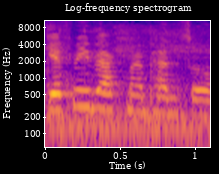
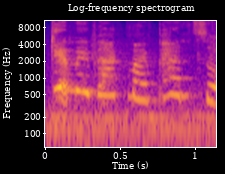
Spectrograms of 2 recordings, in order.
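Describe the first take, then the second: First: It is said calmly and firmly, without anger. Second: It is said aggressively, like an angry outburst. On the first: The request is firm but not escalating. The speaker calls it right. "You're like, ... I need it to write" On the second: The situation is being escalated. The speaker calls it wrong. "But you're also not like, ... And, like, slap them"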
